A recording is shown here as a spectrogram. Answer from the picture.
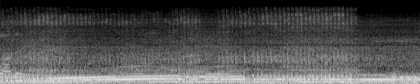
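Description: BMW S1000RR's inline-four engine accelerating. Its pitch rises, drops at a gear change about two seconds in, then climbs again and levels off, with wind rushing over the microphone.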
